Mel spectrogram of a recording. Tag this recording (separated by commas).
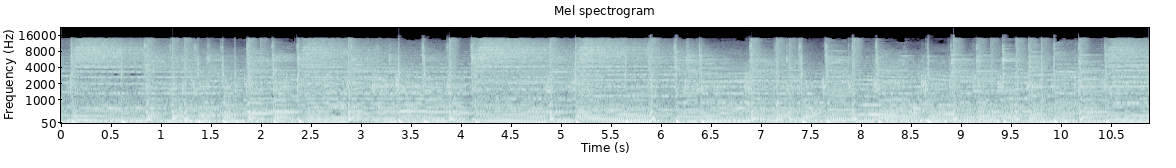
Music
